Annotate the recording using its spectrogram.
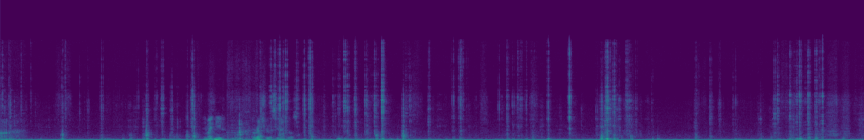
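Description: Scattered light clicks and scratches of a small screwdriver and metal construction parts being handled as small screws are tightened down, the sharpest click about six seconds in. A steady low hum runs underneath.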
